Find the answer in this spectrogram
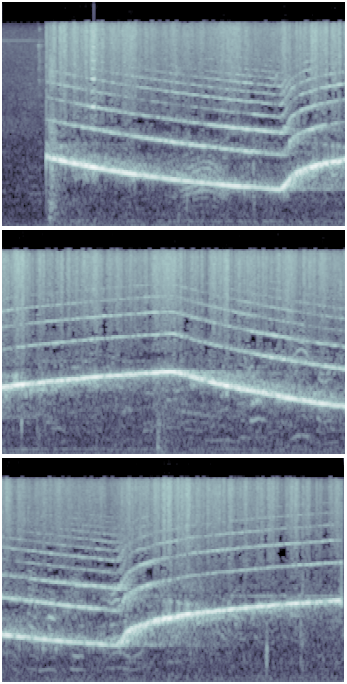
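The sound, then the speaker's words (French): A New York ambulance siren wails loudly, its pitch sweeping slowly up and down in long rising and falling cycles, with faint traffic rumble underneath and no talking. “Le deuxième est celui d'une ambulance new-yorkaise.”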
